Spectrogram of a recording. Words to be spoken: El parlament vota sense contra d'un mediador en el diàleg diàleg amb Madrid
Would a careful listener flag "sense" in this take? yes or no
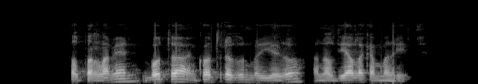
yes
